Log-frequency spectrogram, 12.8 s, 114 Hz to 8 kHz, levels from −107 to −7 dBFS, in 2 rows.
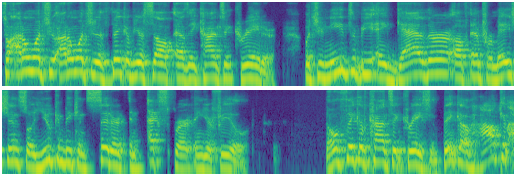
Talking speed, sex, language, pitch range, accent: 210 wpm, male, English, 165-210 Hz, American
